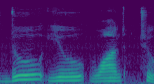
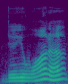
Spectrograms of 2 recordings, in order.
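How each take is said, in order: First: The last words are said as two separate words. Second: The last words blend into one short word.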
